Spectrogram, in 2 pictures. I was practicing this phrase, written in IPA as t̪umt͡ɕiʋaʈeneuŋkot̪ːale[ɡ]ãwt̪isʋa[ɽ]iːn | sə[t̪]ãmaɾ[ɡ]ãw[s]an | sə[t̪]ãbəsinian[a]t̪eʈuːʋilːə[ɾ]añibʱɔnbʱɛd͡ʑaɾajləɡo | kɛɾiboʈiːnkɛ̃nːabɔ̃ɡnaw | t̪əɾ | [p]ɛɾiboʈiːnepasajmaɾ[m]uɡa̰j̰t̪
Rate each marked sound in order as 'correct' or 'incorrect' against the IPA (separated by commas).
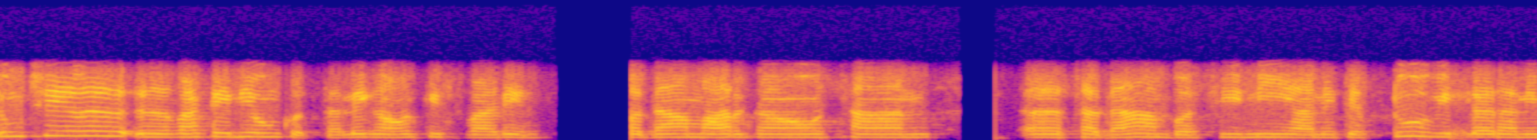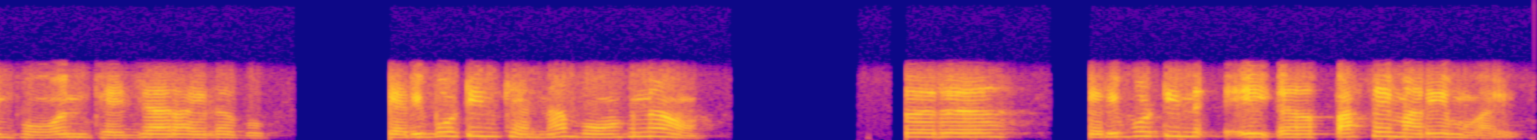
correct, correct, incorrect, correct, correct, incorrect, incorrect, correct, incorrect, correct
